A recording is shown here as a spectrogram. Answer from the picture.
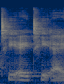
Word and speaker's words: Tata: is Tata like Tata t-a-t-a it's Italian but we pronounce it tada but the real Italian pronunciation is Tata it's been Americanized through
